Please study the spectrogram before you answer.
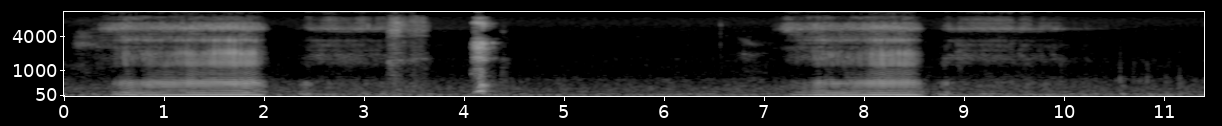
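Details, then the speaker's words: A tired dog worn out after a busy day gives two long, deep, rumbling, chainsaw-like snores about six seconds apart, with quiet breathing between; loud snoring. "He's sawing logs."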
